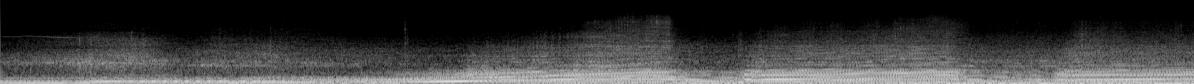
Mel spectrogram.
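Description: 2019 Mustang GT's 5.0 L V8 through a Corsa Xtreme cat-back exhaust, pulling away under acceleration. The note runs steadily for a few seconds, then rises in pitch twice, dropping back at each gear change, and settles into a steady drone near the end.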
